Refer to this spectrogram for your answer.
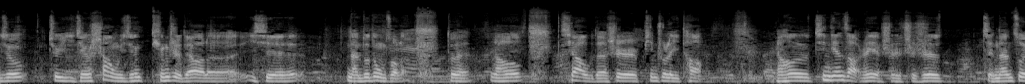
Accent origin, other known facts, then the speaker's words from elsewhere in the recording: China; 我们是来自中国的运动员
